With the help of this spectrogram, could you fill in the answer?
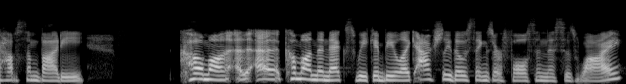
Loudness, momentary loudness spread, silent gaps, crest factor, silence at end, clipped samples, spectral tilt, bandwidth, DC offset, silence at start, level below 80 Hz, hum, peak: -18 LUFS; 10 LU; 1.37-1.69 s; 16 dB; 0.05 s; under 0.1%; -6 dB/octave; 8.6 kHz; under 0.1%; 0 s; -70 dBFS; none; -2 dBFS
